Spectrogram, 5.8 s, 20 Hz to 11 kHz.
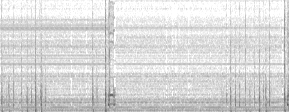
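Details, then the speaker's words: IBM PS/2 hard drive seek sound recreated by an Arduino driving a stepper motor, triggered by the activity LED: bursts of quick dry ticks and chirps over a steady mains hum; works as intended. "I wasn't expecting such an amazing result, this sounds so realistic. If I hadn't told you that this is a fake sound generated by an Arduino, by an Arduino driving a stepper motor, you wouldn't have guessed that."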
